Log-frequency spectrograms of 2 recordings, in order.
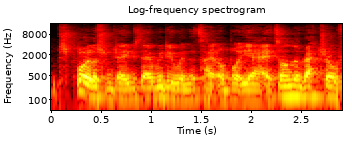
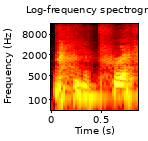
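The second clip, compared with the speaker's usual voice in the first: ordinary delivery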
